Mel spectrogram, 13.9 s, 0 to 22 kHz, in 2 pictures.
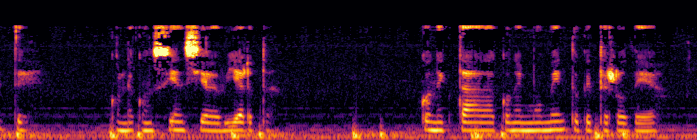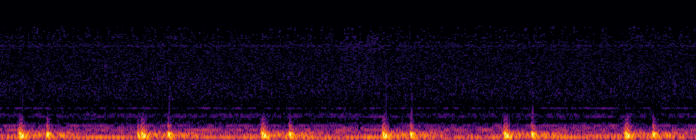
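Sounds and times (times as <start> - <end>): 
heartbeat thumping at a calm resting pace: 0.0 - 0.4, 1.1 - 1.7, 2.3 - 2.9, 3.5 - 5.3, 5.9 - 6.5, 7.1 - 10.1, 10.8 - 11.4, 12.0 - 12.6, 13.2 - 13.9
faint continuous hum: 0.0 - 13.9
speech: 0.2 - 0.4, 1.2 - 2.8, 4.2 - 6.7.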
